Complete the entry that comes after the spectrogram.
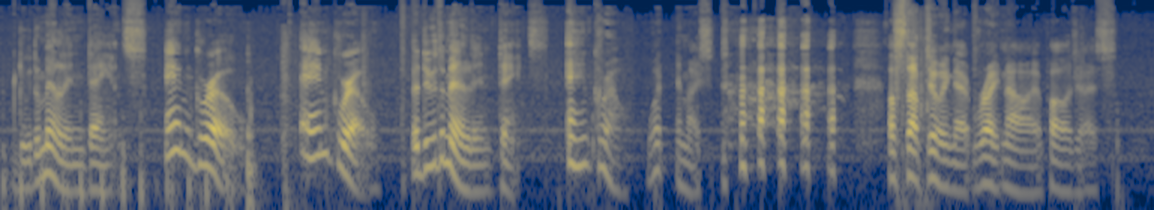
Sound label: melon dance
